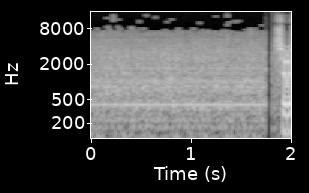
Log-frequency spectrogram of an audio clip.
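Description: Steady machine hum with a faint steady tone over an even hiss, cutting off suddenly near the end.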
